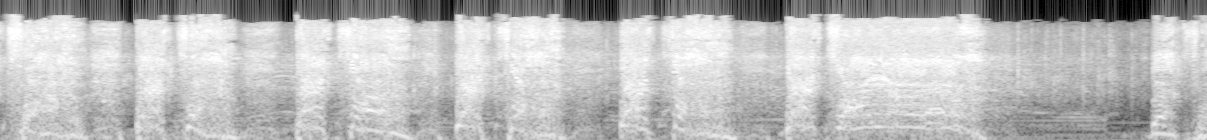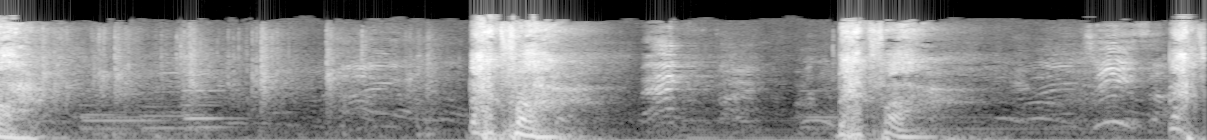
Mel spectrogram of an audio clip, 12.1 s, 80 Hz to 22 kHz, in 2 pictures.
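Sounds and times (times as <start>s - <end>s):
preacher shouting: 0.0s - 5.1s
steady low hum: 0.0s - 12.0s.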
